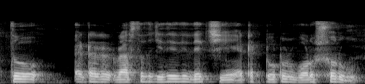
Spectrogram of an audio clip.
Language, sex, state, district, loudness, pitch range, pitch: Bengali, male, West Bengal, North 24 Parganas, -17 LUFS, 120-130 Hz, 125 Hz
